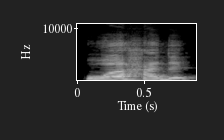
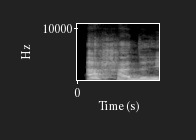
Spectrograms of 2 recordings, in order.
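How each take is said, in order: First: The word begins with a w sound. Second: The word begins with a clear glottal stop. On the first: The speaker calls it wrong. "don't say قل هو الله واحد" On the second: The speaker calls it right. "أحد is hamza"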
